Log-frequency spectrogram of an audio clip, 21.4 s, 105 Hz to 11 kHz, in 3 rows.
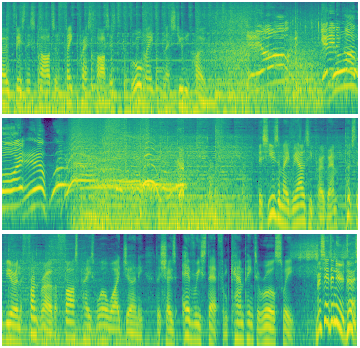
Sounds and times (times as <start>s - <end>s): Speech: 0.0s - 4.1s, 4.9s - 8.0s, 12.2s - 21.3s
Music: 0.0s - 18.9s.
